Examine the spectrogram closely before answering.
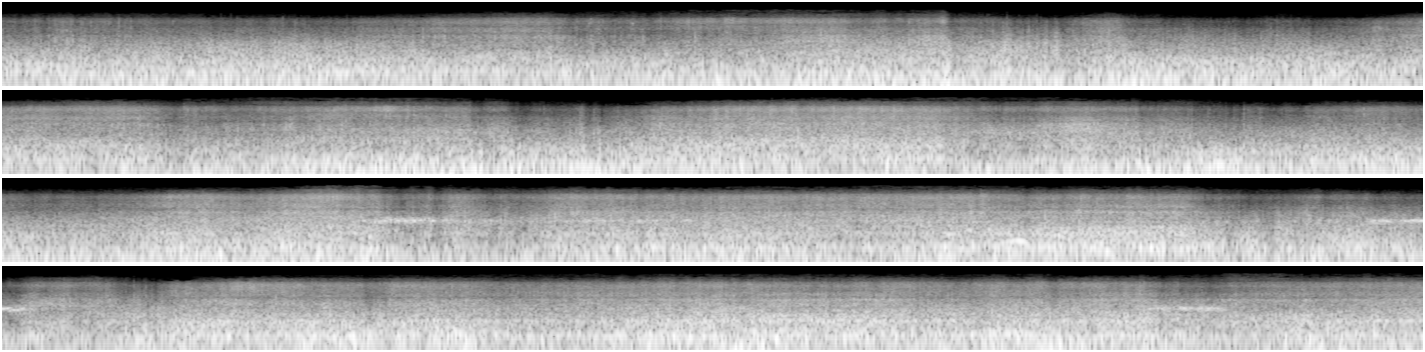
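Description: Wind buffeting the microphone of a camera moving downhill, over the rushing hiss of snowboards sliding and carving on snow, which swells in surges every few seconds.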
